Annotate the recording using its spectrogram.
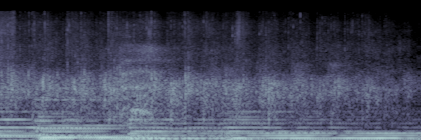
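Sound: audience hand clapping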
